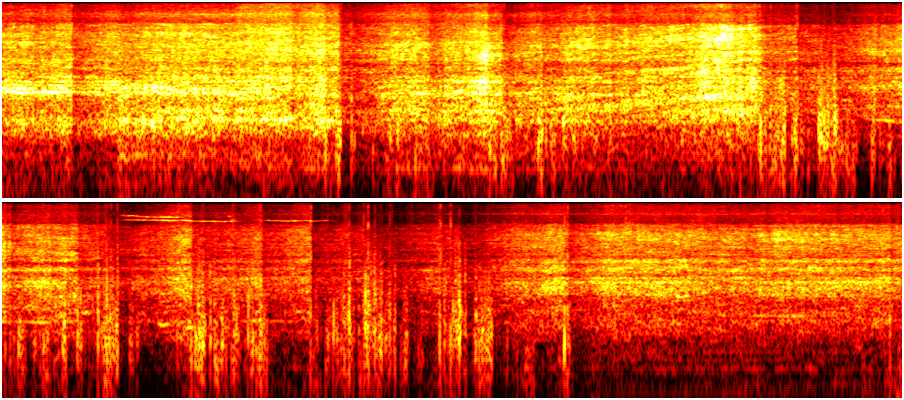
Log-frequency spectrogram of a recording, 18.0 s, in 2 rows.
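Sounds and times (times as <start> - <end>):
steam hissing: 0.0 - 12.4
train carriages rumbling: 0.0 - 18.0.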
